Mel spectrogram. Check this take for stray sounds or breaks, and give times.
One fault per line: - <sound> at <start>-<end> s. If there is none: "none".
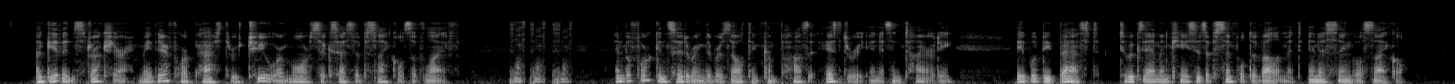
- laugh at 5.1-5.7 s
